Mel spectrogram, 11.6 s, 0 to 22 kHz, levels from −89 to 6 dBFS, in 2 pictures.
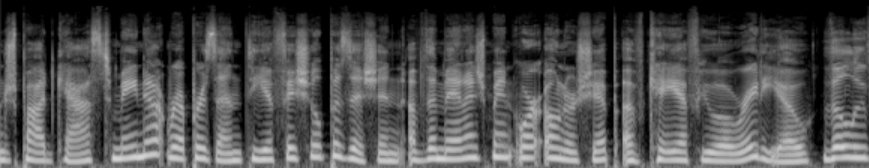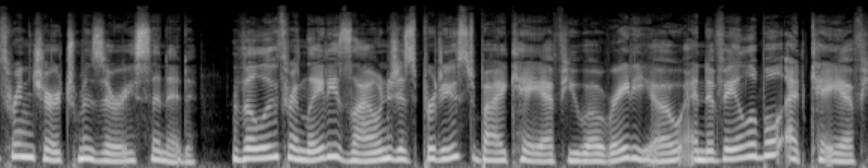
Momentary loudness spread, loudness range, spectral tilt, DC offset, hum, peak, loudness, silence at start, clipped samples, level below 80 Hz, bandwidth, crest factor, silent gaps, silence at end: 3 LU; 1 LU; -4.5 dB/octave; under 0.1%; none; -4 dBFS; -17 LUFS; 0 s; under 0.1%; -44 dBFS; 15.5 kHz; 12 dB; none; 0 s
